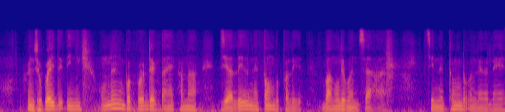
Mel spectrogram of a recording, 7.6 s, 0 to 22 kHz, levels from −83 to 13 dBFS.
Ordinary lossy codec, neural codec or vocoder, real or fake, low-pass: none; codec, 16 kHz, 0.3 kbps, FocalCodec; fake; 7.2 kHz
